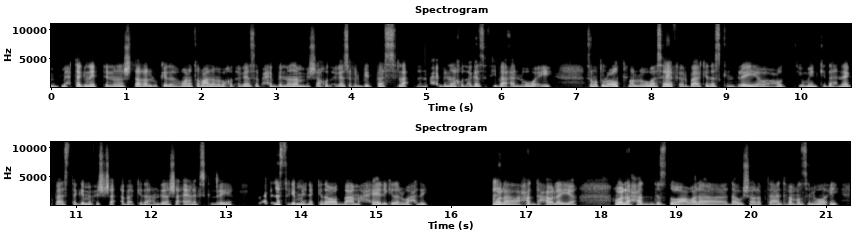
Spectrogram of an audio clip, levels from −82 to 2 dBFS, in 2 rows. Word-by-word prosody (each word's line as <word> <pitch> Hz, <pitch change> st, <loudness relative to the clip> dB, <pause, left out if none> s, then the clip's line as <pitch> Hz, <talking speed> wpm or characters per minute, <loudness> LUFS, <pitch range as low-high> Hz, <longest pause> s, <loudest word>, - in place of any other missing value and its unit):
محتاج 165 Hz, +1 st, +2 dB
نت 165 Hz, 0 st, +5 dB
إن 150 Hz, -1 st, 0 dB
أنا 160 Hz, +1 st, +3 dB
أشتغل 155 Hz, -2 st, +2 dB
وكده 145 Hz, +2 st, -2 dB
وأنا 165 Hz, +4 st, +2 dB
طبعًا 175 Hz, 0 st, +2 dB
لما 150 Hz, -3 st, +2 dB
باخد 165 Hz, -1 st, -4 dB
أجازة، 160 Hz, 0 st, 0 dB
باحب 165 Hz, +2 st, -3 dB
إنّي 160 Hz, +3 st, +3 dB
مش 150 Hz, +1 st, -1 dB
هاخد 165 Hz, -1 st, -3 dB
أجازة 150 Hz, +3 st, -2 dB
في 140 Hz, -, -5 dB
البيت، 150 Hz, +2 st, -3 dB
بس 170 Hz, -2 st, -1 dB
لأ، 165 Hz, +2 st, +1 dB
أنا 140 Hz, +2 st, -7 dB
باحب 175 Hz, -2 st, -6 dB
إنّي 165 Hz, +2 st, +3 dB
آخد 175 Hz, -, -3 dB
الأجازة 160 Hz, +3 st, -2 dB
دي 170 Hz, -, -3 dB
بقى 170 Hz, -1 st, 0 dB
اللي 150 Hz, -2 st, -5 dB
هو 160 Hz, 0 st, +1 dB
إيه، 150 Hz, +4 st, -2 dB, 0.5 s
زي 155 Hz, -, 0 dB
ما 155 Hz, -, +3 dB
تقول 195 Hz, -1 st, +2 dB
عطلة، 180 Hz, -5 st, +2 dB
اللي 145 Hz, +1 st, 0 dB
هو 180 Hz, +2 st, +4 dB
أسافر 175 Hz, -3 st, +2 dB
بقى 165 Hz, +2 st, +1 dB
كده 180 Hz, +2 st, -2 dB
إسكندرية 155 Hz, +1 st, +1 dB
وأقعد 150 Hz, 0 st, -2 dB, 0.2 s
يومين 160 Hz, +5 st, +2 dB
كده 155 Hz, -2 st, -4 dB
هناك 160 Hz, +3 st, +2 dB
بقى 155 Hz, -, +2 dB
أستجم 155 Hz, +1 st, -1 dB
في 145 Hz, -, -21 dB
الشقة 145 Hz, +1 st, -1 dB
بقى 135 Hz, 0 st, -5 dB
كده 155 Hz, -3 st, -4 dB
عندنا 145 Hz, +3 st, -1 dB
شقة 155 Hz, -1 st, 0 dB
يعني 150 Hz, +1 st, +1 dB
في 150 Hz, -, -18 dB
إسكندرية. 150 Hz, +8 st, -3 dB
أقعد 215 Hz, +6 st, -7 dB
أستجم 185 Hz, -3 st, +1 dB
هناك 170 Hz, +1 st, 0 dB
كده، 185 Hz, -1 st, 0 dB
وأقعد 180 Hz, -2 st, +3 dB, 0.2 s
مع 155 Hz, -, 0 dB
حالي 155 Hz, -1 st, +1 dB
كده 150 Hz, 0 st, 0 dB
لوحدي، 150 Hz, 0 st, -2 dB, 0.9 s
ولا 160 Hz, -3 st, +4 dB
حد 160 Hz, 0 st, -2 dB
حواليّا، 135 Hz, -1 st, +2 dB, 0.5 s
ولا 180 Hz, -1 st, +8 dB
حد 160 Hz, -3 st, 0 dB
صداع، 150 Hz, +1 st, +2 dB
ولا 150 Hz, -1 st, 0 dB
دوشة، 155 Hz, -1 st, -1 dB
ولا 145 Hz, -, -3 dB
بتاع 160 Hz, +1 st, -3 dB
أنت 165 Hz, 0 st, -4 dB
فاهم 185 Hz, 0 st, -1 dB
قصدي؟ 180 Hz, +1 st, -4 dB
اللي 175 Hz, +1 st, 0 dB
هو 215 Hz, +1 st, +2 dB
إيه، 200 Hz, -1 st, -2 dB
155 Hz, 225 wpm, -23 LUFS, 150-170 Hz, 0.9 s, ولا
